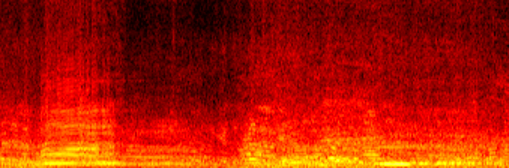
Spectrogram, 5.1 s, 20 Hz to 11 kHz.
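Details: Sahiwal bull calves at a cattle market in Comilla, Bangladesh, on 31 March; a drawn-out lowing moo with layered harmonics rises over market chatter and men talking nearby.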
